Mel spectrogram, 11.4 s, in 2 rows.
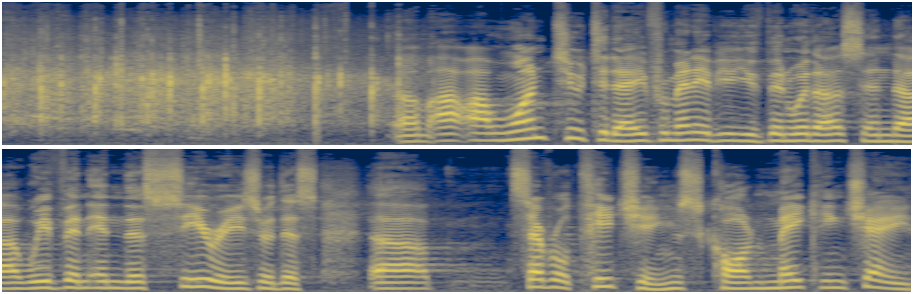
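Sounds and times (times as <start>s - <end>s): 
audience clapping for newcomers: 0.0s - 2.7s
speech: 2.4s - 11.3s.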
